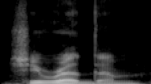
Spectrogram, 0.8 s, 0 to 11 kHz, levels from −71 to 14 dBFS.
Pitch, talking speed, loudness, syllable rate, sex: 95 Hz, 240 wpm, -14 LUFS, 4.6 syllables/s, male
